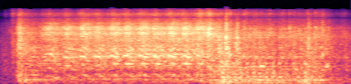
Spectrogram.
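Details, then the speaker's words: Mini truck that has been sitting, runs rich and rough, spark plugs suspected: the starter churns steadily for a couple of seconds but the engine never catches. The battery is fading and needs charging or replacing. "ah we're so close i don't know about this one guys i don't know about this one come on booger fire up for me all right guys we're going to charge battery a little bit here"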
